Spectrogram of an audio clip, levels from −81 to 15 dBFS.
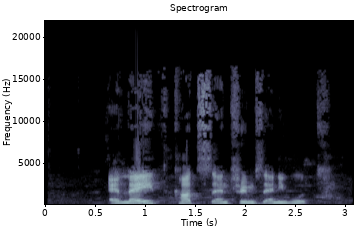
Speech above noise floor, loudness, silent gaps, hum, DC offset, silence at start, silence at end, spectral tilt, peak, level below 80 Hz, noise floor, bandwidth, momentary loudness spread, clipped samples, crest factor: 40 dB; -19 LUFS; none; none; under 0.1%; 0.65 s; 0.25 s; -3.5 dB/octave; 0 dBFS; -62 dBFS; -60 dBFS; 17 kHz; 11 LU; under 0.1%; 22 dB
